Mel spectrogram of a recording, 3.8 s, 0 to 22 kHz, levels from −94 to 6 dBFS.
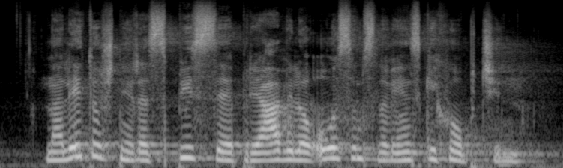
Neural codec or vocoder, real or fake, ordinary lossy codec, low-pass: vocoder, 44.1 kHz, 128 mel bands, Pupu-Vocoder; fake; none; none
